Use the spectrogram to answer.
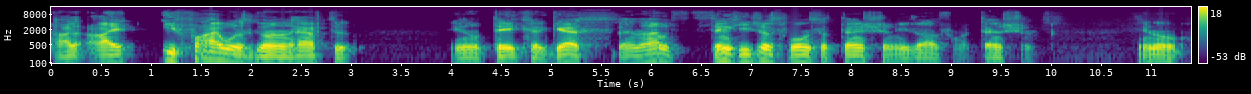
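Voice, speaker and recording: A man's voice: low voice, slow, creaky, rough recording. A man from Bosnia, a live streamer, chatting casually with his viewers in a rambling, profane way, full of "you know" and short laughs.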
